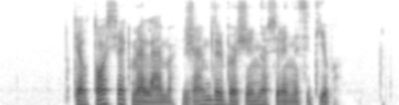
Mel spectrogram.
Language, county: Lithuanian, Vilnius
